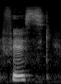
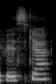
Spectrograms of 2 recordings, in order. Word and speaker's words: Fiske: And they read Fisk, but his name is written Fiske. And if you're gonna pronounce it as you would pronounce it in Norway, you would say Fiske.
